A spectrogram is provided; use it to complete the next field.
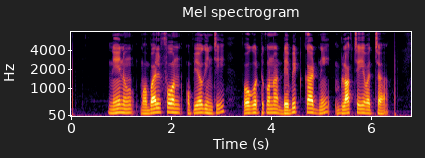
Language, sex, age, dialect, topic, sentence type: Telugu, male, 18-24, Utterandhra, banking, question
